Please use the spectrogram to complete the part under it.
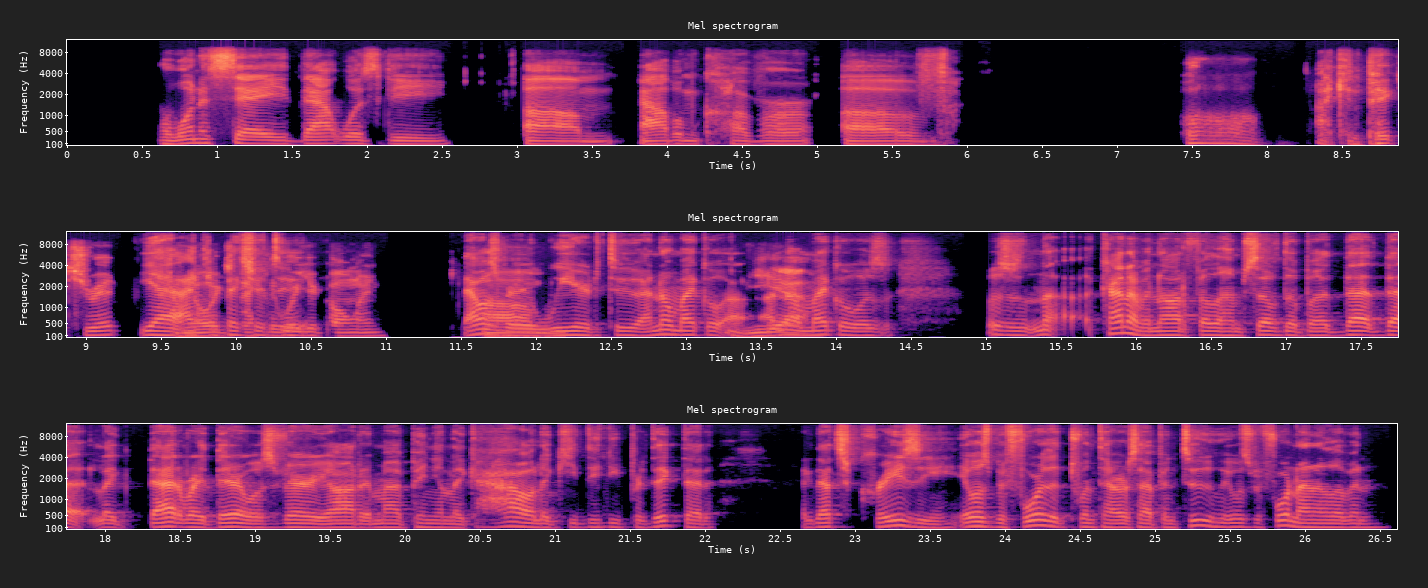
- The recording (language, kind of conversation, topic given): English, unstructured, Which childhood cartoons still hold up for you today, and what memories make them special?
- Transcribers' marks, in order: tapping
